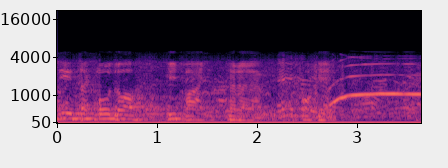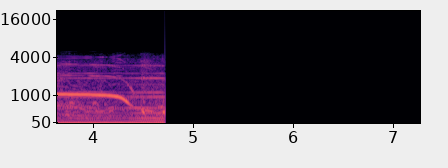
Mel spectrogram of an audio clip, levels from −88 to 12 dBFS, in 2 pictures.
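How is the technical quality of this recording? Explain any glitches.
The recording has one clear glitch, an audio dropout to silence. At 4.72 s the sound cuts off mid-flow and never returns: everything from there to the end is dead digital silence, with no room tone or background hiss left underneath. That total absence points to the input itself being lost, likely through a disconnected device, a broken link or an accidental mute, while the recorder kept writing silence. Whatever happened after 4.72 s was never captured.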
